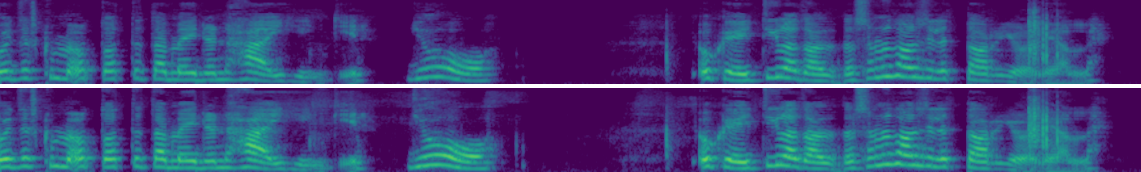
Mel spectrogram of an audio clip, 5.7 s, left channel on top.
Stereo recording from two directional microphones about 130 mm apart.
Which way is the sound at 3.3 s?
30° left (ahead or behind).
